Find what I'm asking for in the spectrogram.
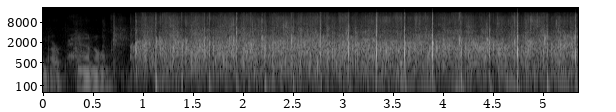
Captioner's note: applause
